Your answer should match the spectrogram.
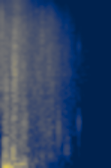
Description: Land Grass; Opsive; UltimateCharacterController

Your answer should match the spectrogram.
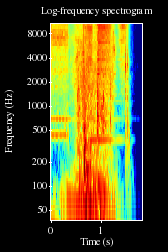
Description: Door Close; Opsive; UltimateCharacterController

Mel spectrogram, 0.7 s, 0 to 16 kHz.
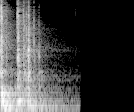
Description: Door Close; RPG Creation Kit; RPG Sounds Pack 6; qubodup

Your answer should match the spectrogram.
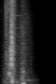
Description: In Air Slash, Melee; Opsive; UltimateCharacterController

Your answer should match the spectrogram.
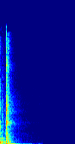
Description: Door Close

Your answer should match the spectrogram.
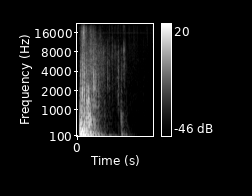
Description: Land Wood; Opsive; UltimateCharacterController

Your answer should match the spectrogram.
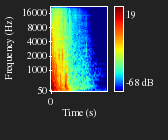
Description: Footstep Wood; Opsive; UltimateCharacterController; Footsteps

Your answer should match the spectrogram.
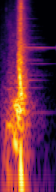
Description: Melee Slash; Opsive; UltimateCharacterController

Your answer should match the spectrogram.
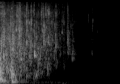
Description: Footstep Water; Opsive; UltimateCharacterController

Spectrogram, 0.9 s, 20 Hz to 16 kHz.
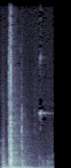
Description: Door Open; RPG Creation Kit; RPG Sounds Pack 6; qubodup

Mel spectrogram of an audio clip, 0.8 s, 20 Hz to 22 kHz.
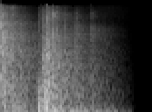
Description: Door Close; RPG Creation Kit; RPG Sounds Pack 6; qubodup

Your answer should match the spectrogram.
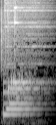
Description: Interact Chest; Opsive; UltimateCharacterController

